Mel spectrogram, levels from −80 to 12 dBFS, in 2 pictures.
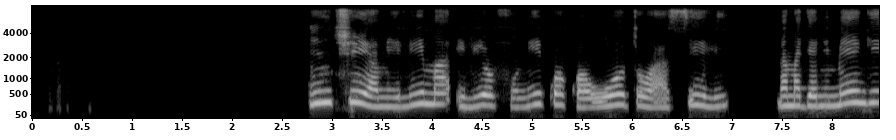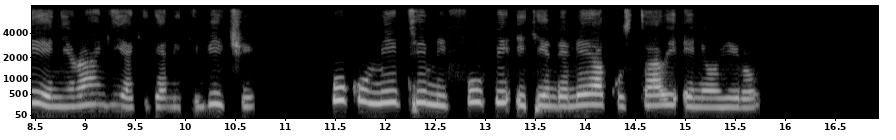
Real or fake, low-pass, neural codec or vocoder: fake; 7.2 kHz; codec, 44.1 kHz, 7.8 kbps, Pupu-Codec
